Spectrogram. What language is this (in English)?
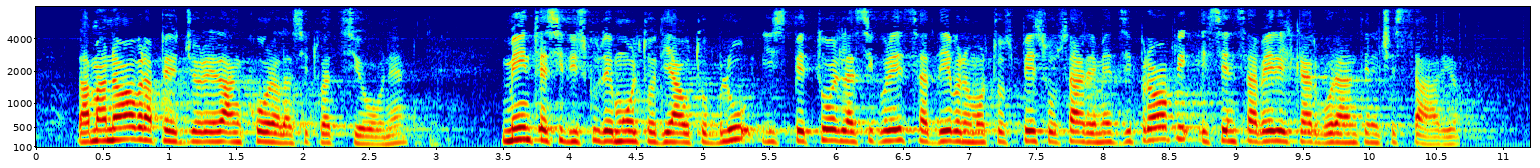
Italian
